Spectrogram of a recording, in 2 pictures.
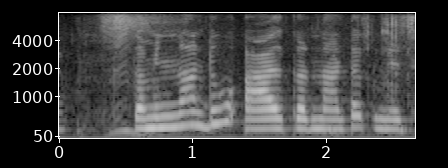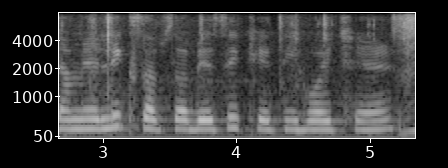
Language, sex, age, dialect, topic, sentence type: Maithili, female, 18-24, Bajjika, agriculture, statement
